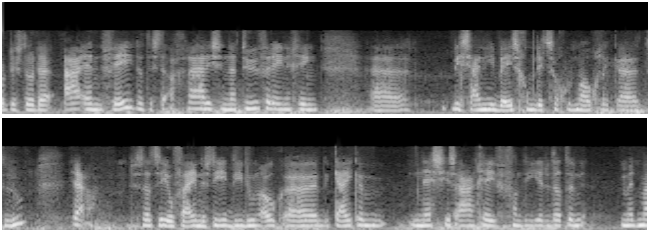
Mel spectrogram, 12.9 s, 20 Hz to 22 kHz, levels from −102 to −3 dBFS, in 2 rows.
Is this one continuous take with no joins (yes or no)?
yes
